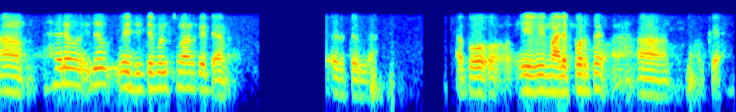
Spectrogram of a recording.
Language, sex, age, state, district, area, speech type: Malayalam, male, 18-30, Kerala, Malappuram, rural, conversation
